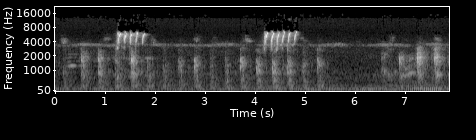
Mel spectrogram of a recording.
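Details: Sunbird singing in an unusual voice: two bursts of rapid, very high, glittering trilled notes stand out above a run of dull, broadband clicking or tapping sounds, with a steady thin high tone throughout.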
